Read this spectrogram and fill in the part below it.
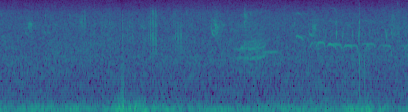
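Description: A putter softly taps a golf ball.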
